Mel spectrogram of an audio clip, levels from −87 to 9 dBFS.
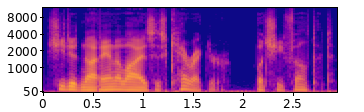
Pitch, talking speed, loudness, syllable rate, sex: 105 Hz, 205 wpm, -18 LUFS, 5.9 syllables/s, male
